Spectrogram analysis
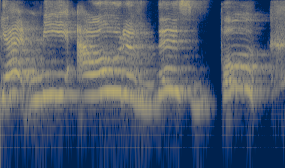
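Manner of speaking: high panicked yell, voice shifted; high scream. A narrator's reading. Bookmark on shark page screams to get out. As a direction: shriek to be let out. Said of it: "and I screamed".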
